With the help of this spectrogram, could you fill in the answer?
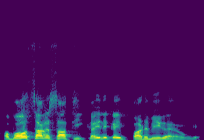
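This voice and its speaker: A man from Bihar addresses teaching exam candidates, blending news with earnest, repetitive motivational advice and exhorting them with phrases repeated for emphasis. His voice sits high, with lively intonation and a quick pace. The sound is lo-fi, with no room sound at all.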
